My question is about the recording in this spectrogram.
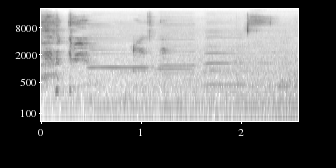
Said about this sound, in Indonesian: terus kemudian nih gue batuk-batuk selalu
